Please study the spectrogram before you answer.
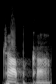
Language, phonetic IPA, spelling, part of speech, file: Polish, [ˈt͡ʃapka], czapka, noun, Pl-czapka.ogg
